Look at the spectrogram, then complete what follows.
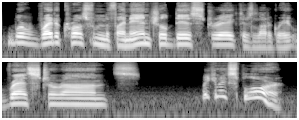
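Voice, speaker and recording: A man's voice: fairly high pitch, sing-song, normal speed, no room sound. A man playing a chatty, affectionate, well-off gamer in a roleplay audio drama, talking casually and reassuringly in a rambling, wry way. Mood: upbeat, affectionate. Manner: casual, rambling, self-interrupting, wryly reassuring. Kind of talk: intimate roleplay audio acting, one-sided conversation.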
